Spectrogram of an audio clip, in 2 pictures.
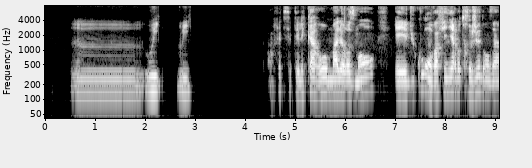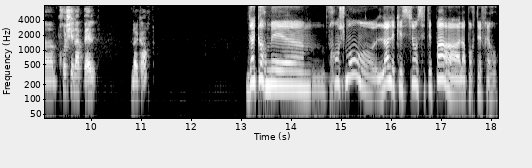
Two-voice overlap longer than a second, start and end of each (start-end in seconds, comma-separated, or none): none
